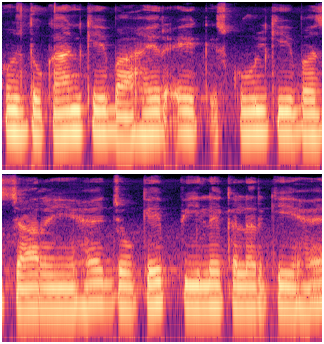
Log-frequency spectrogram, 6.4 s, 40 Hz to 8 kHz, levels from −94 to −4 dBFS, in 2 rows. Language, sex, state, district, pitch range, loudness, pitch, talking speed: Hindi, male, Punjab, Fazilka, 115-130 Hz, -15 LUFS, 125 Hz, 160 wpm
